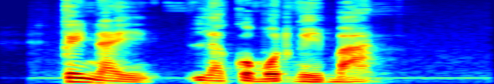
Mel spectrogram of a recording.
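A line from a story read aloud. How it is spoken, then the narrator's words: Terrified stammering. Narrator (Vietnamese): Phước điếng hồn, lắp bắp nói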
